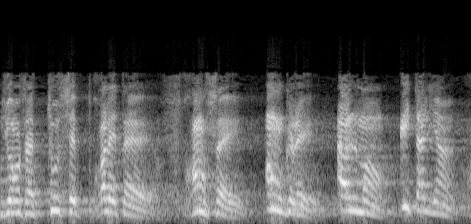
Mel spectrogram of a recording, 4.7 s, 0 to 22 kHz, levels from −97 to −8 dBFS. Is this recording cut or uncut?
uncut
